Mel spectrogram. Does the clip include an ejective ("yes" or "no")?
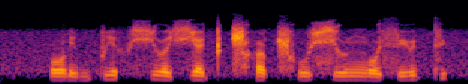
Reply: no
